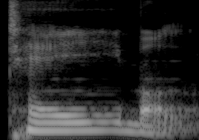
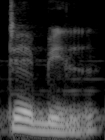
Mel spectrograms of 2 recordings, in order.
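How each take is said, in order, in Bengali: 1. প্রথম t aspirated, নিঃশ্বাস সহ। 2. প্রথম t সাধারণ, কোনো নিঃশ্বাস ছাড়া। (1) "এটা হবে টেবল টেবল ঠ উচ্চারণ হবে" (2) "এটা মূলত উচ্চারণ টেবিল হবে না"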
